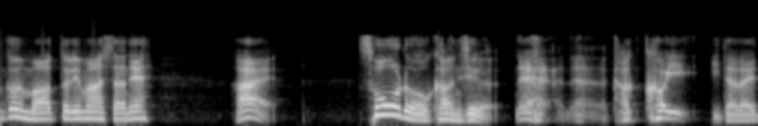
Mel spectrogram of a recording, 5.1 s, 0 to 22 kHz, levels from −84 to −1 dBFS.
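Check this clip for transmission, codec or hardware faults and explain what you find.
Three short dropouts stand out, all from concealed Bluetooth headset packet loss. They occur at 0.78 to 0.83 s, at 3.41 to 3.43 s, and at about 4.74 s. Audio packets from the headset never reached the phone. The receiver filled each gap by repeating the best-matching stretch of the last few tens of milliseconds. The first gap, about 50 ms long, sounds like a held, buzzy tone with a slight warble as real speech resumes. The later two are shorter. The mSBC link carrying the speech adds only light graininess.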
